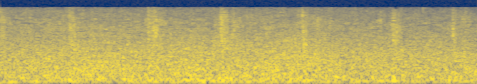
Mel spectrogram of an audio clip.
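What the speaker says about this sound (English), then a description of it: "It's raining." Steady rain falls in The Last of Us video game, a dense, continuous hiss with faint scattered drops, heard alone without voices.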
